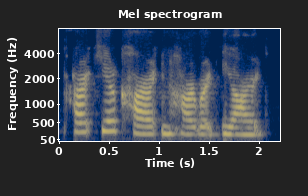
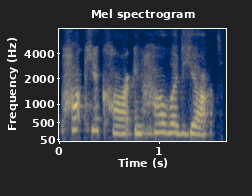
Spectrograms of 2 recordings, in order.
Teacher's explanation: New Yorkers usually drop the r at the end of their syllables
